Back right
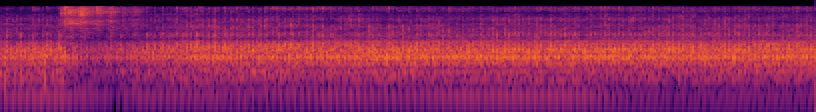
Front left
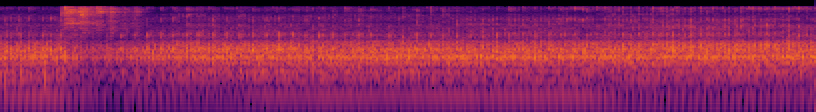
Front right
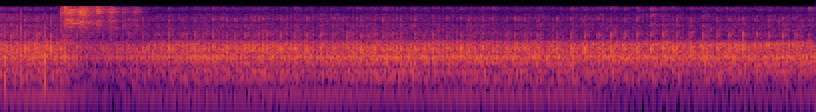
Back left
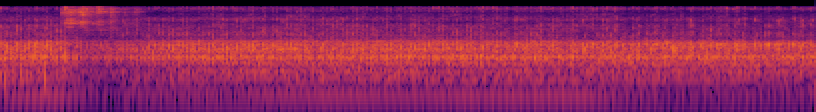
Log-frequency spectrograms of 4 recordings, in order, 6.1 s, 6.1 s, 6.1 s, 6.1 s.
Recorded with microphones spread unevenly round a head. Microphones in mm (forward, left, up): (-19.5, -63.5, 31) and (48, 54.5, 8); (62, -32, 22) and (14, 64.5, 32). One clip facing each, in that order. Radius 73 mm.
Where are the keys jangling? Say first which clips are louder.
Front left 1 dB, back left 1 dB; 80° right, 1.4 m.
